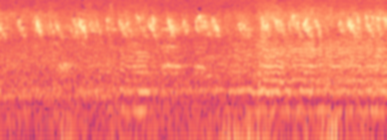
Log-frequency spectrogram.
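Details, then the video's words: Solitary bees, gentle spring pollinators of orchards and gardens, make a clear, busy buzzing, with many high whining pulses overlapping at an uneven pace and occasional lower droning tones from bees passing nearby; little background noise. "Solitary bees"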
